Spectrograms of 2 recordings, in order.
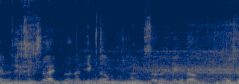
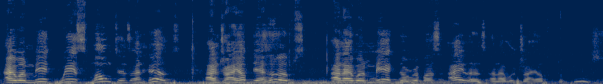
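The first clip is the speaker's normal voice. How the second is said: loud, slow, raised-pitch declaiming; scripture proclamation; 5 semitones higher, 11 dB louder, slower than usual. Acted. Preacher voicing the Lord ready to destroy, thundering proclamation. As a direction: hammer each phrase out with force.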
